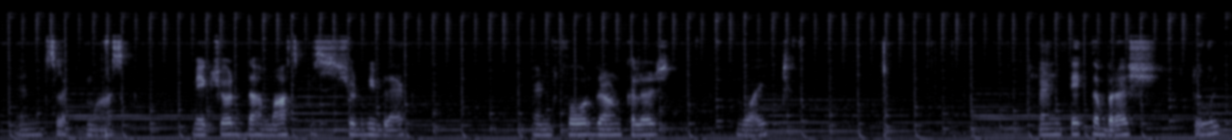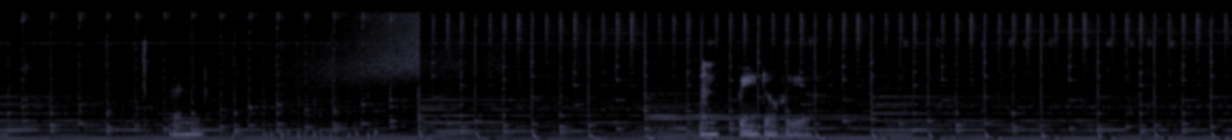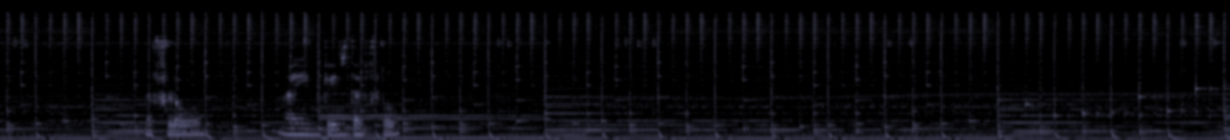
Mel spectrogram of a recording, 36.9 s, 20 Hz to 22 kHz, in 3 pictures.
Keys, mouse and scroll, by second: 0.3 alt+click, 5.4 click, 9.5 ctrl+=, 10.1 scroll up 1, 11.9 click, 13.0 scroll up 1, 14.4-15.8 typing, 16.4-16.8 scroll down 1, 16.8-18.6 scroll up 1, 19.3 click.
